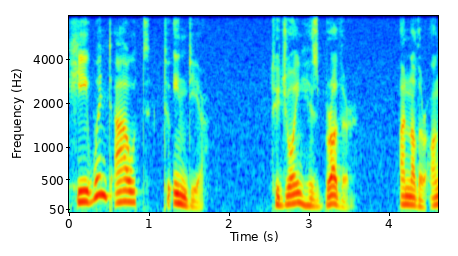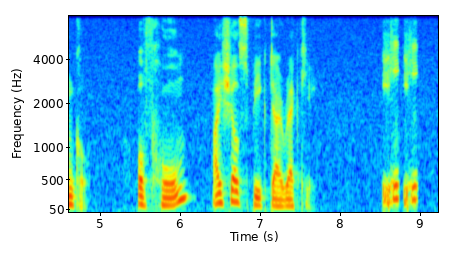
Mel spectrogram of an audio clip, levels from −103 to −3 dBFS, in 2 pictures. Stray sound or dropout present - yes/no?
yes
